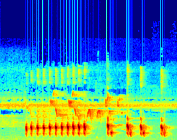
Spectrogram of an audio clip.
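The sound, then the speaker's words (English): A recording of a yellow-billed cuckoo, played by field researchers in wetlands to verify the species, calls alone: a rapid series of about a dozen wooden, knocking notes, then several slower, more spaced notes trailing off, clear against a quiet background. “A yellow-billed cuckoo. To verify that was what Celia heard, field researchers played this recording from the Audubon Society.”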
